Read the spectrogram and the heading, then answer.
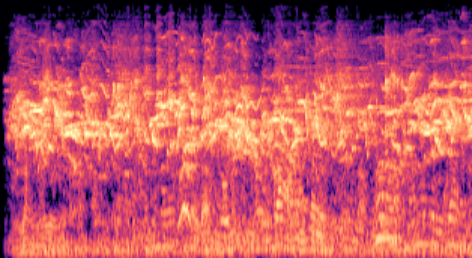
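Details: Oriental magpie-robin on its first contest hanging, fluffing its feathers and singing in shooting and running styles; dense high twittering and whistled phrases from many birds overlap continuously.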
